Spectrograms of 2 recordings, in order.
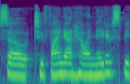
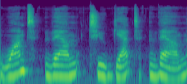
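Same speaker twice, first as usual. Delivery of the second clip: slow, careful, every sound fully pronounced. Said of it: "the real pronunciation of".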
